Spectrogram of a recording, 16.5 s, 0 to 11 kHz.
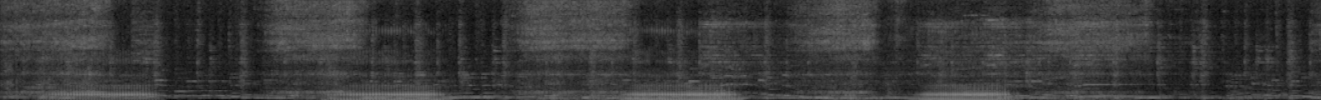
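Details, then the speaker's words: Dog or brother asleep late at night: loud, rough snores about every four seconds, roughly 15 breaths a minute, with background music: snoring. "But who snores louder? My dog? Or my brother?"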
